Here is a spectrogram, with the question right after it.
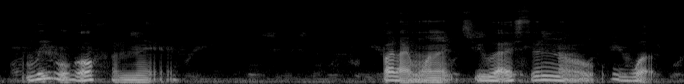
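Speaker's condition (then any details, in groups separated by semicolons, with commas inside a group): Cerebral palsy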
